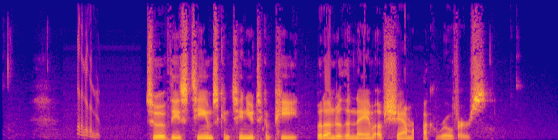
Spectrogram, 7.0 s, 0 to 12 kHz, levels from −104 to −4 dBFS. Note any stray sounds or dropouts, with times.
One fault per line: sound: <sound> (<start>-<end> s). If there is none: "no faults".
sound: chirp (1.0-1.3 s)
sound: dropout (5.2-5.3 s)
